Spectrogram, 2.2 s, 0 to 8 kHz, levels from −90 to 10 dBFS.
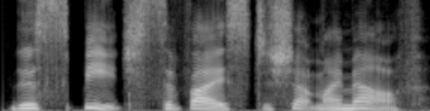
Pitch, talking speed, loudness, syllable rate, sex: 220 Hz, 195 wpm, -17 LUFS, 4.4 syllables/s, female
